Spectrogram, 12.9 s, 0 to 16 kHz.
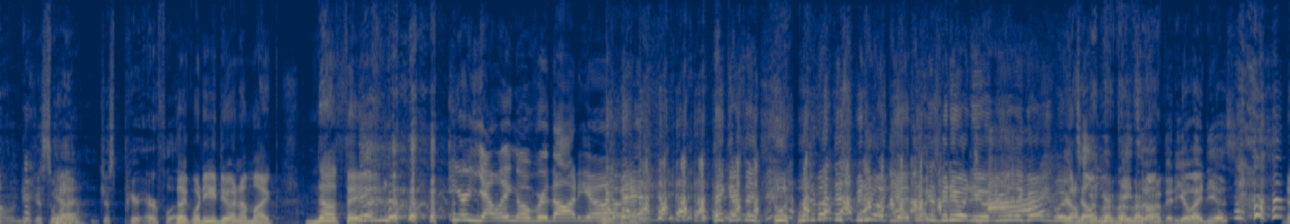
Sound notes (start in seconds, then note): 6.1 everyone laughs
